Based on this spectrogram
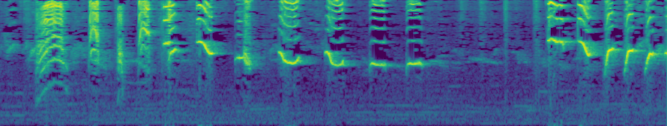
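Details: Lure recording of greater green leafbird song: quick chains of down-slurred whistles after a rising opening note, a short pause, then another fast burst of bright repeated whistles.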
